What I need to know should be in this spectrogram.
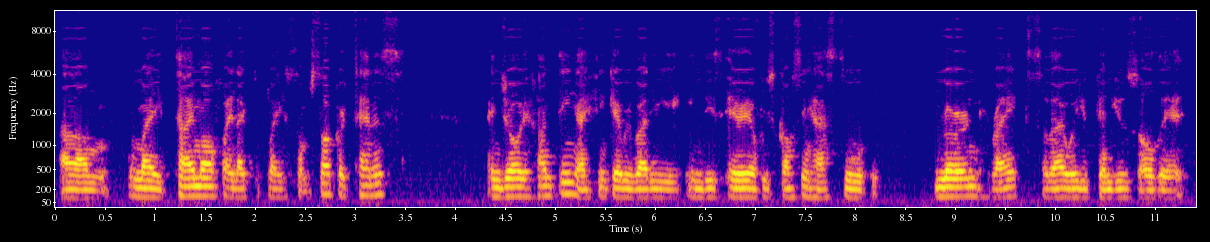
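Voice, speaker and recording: Mellow-voiced man from Ecuador lecturing. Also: fairly low pitch, fairly even intonation, slight background noise, rough recording. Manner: halting, many fillers, light humor. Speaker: anesthesiologist presenter. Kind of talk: recorded online medical lecture. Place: home office with bookshelves.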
